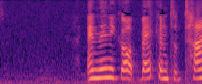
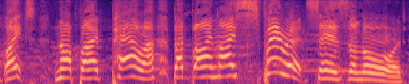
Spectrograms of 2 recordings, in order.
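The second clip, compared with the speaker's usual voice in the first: slower fervent declaration; 2 semitones higher, 5 dB louder, slower than usual. Shown as a demonstration. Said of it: "Come on, get into it".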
